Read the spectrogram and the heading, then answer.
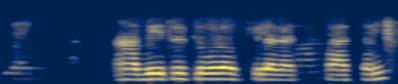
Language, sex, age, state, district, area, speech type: Telugu, female, 18-30, Telangana, Hyderabad, urban, conversation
